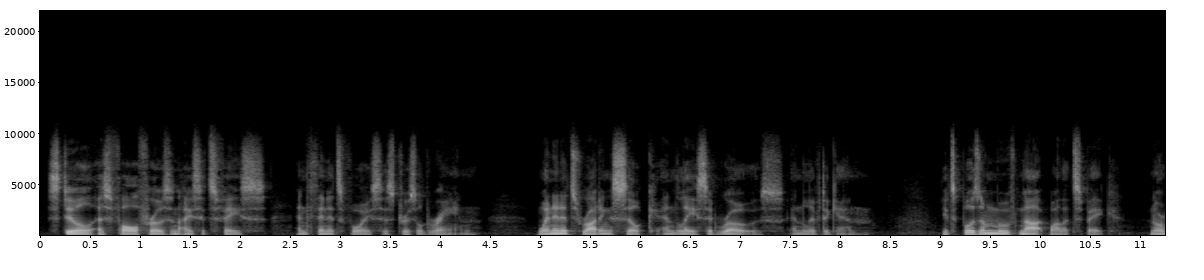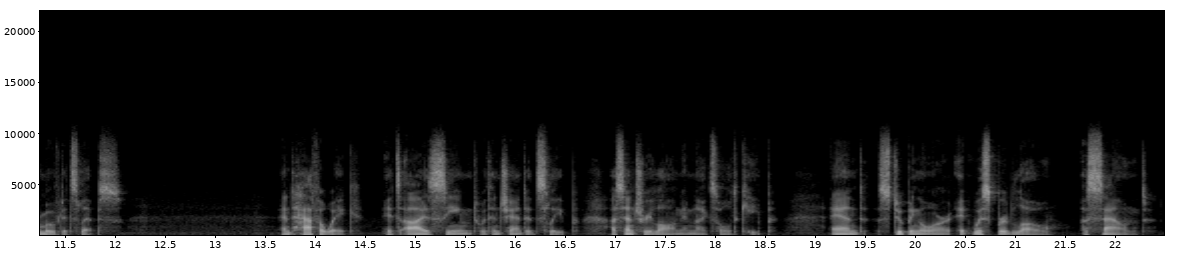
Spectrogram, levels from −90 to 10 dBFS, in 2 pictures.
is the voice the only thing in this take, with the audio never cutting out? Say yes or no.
yes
